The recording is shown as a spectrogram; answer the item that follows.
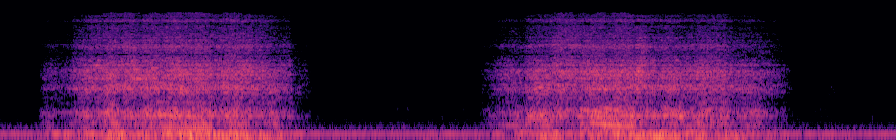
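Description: Nissan X-Trail's factory FM radio switching between preset stations, playing two bursts of hiss-like radio noise about a second long each. A brief muted gap falls between them as it changes station.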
